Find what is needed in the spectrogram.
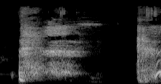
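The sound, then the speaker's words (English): A loud sneeze bursts out sharply, followed after a brief pause by the start of a second forceful sneeze. “Bless you. Excuse me.”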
